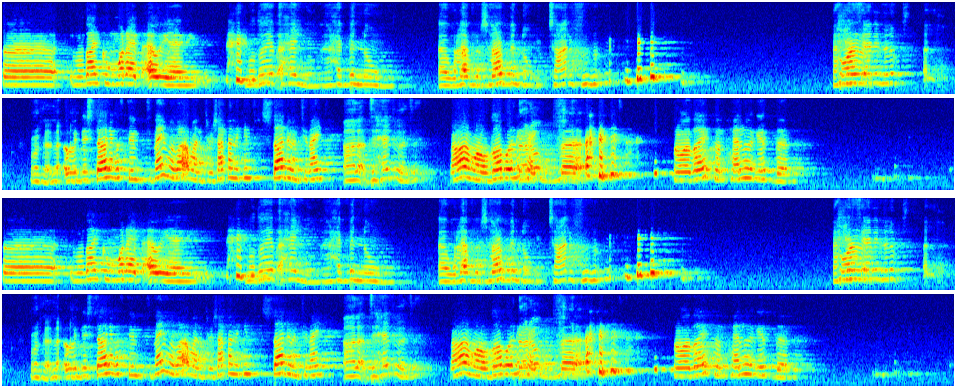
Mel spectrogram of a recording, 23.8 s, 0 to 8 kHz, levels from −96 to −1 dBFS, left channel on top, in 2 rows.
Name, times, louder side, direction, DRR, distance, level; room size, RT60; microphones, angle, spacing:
voice 1, 0.0-3.1 5.7-6.3 7.8-8.2 10.4-10.8 12.7-15.9 17.5-18.6 18.9-19.8 20.3-21.8, left 3 dB, 60° left, 7 dB, 2.0 m, -21 dB
voice 2, 3.0-4.9 5.5-7.6 10.4-11.2 11.5-11.8 12.3-12.6 16.2-17.1 18.4-19.2 22.8-23.0, left 1 dB, 10° left, 4 dB, 2.5 m, -31 dB
28.5 x 19.0 x 9.6 m, 0.80 s
head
